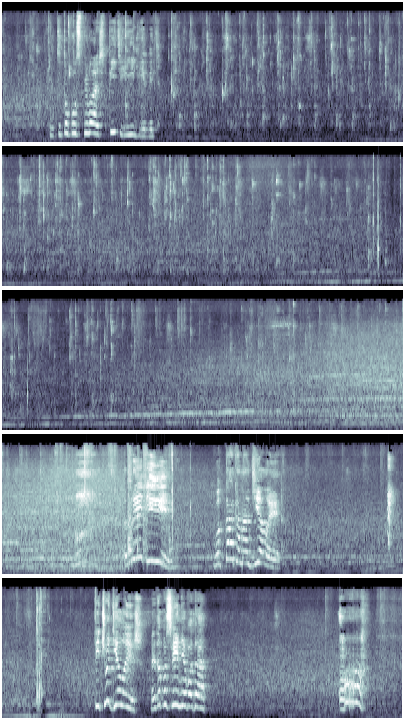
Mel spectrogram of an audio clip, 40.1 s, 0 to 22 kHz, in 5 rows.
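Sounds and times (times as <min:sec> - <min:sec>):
dog lapping water: 0:00.0 - 0:27.7
rising drawn-out tone: 0:16.8 - 0:26.5, 0:27.4 - 0:28.6, 0:29.6 - 0:33.8.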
